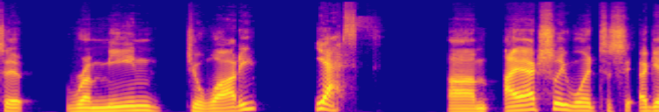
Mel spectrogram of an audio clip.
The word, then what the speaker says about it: Ramin Djawadi: Yeah, one of the things I love about the show so much is the music, composed by, I think you pronounce it, Ramin Djawadi.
